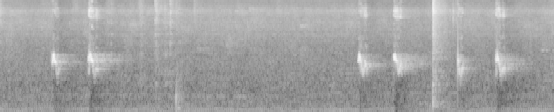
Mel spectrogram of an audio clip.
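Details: Yellow-vented bulbul, singing in lively form, used to provoke other bulbuls to sing: short bubbly notes near mid pitch, two at the start and four more after a pause, over a steady low hum.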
